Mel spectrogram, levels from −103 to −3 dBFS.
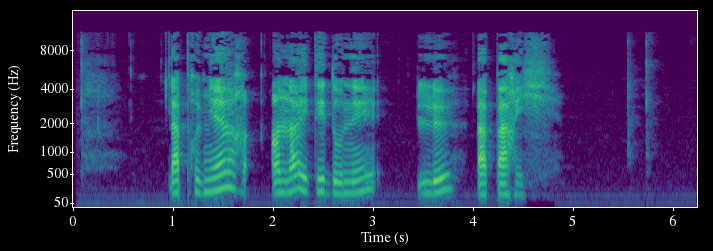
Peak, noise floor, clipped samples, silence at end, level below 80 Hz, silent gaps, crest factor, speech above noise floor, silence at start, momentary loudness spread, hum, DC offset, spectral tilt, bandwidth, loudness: -6 dBFS; -78 dBFS; under 0.1%; 1.4 s; -74 dBFS; none; 26 dB; 50 dB; 0.1 s; 13 LU; none; under 0.1%; -2 dB/octave; 11.5 kHz; -27 LUFS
